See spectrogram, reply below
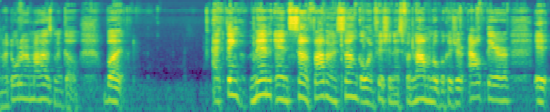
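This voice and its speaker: Low-voiced woman giving frank advice. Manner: earnest, preachy, frank; talks straight to her listeners. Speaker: host. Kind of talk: casual advice talk.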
